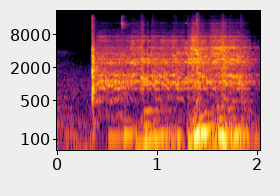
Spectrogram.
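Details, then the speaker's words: Triumph Stag V8 on a test bed after full rebuild, start attempt on jump pack with rebuilt carburettors; sharp start then uneven cranking that catches briefly without picking up, fuel not reaching carbs; carbs later found misadjusted, firing order also wrong. "Right, so we have a fuel issue. Not getting fuel to the carburetors. Might need the carburetors adjusting up a bit."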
